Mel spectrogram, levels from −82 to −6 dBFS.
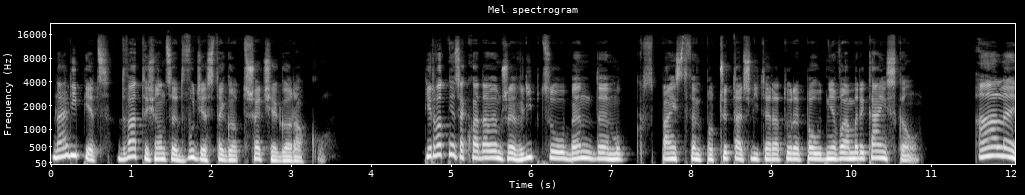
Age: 40-59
